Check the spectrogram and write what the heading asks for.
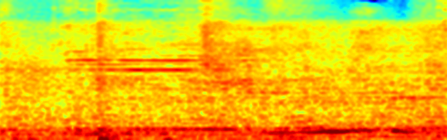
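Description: Indistinct background voices and music, with a brief high-pitched steady tone lasting about half a second, starting about half a second in.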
